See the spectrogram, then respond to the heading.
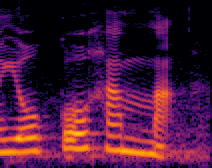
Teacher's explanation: não tem essa nazalação no meio da sílaba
